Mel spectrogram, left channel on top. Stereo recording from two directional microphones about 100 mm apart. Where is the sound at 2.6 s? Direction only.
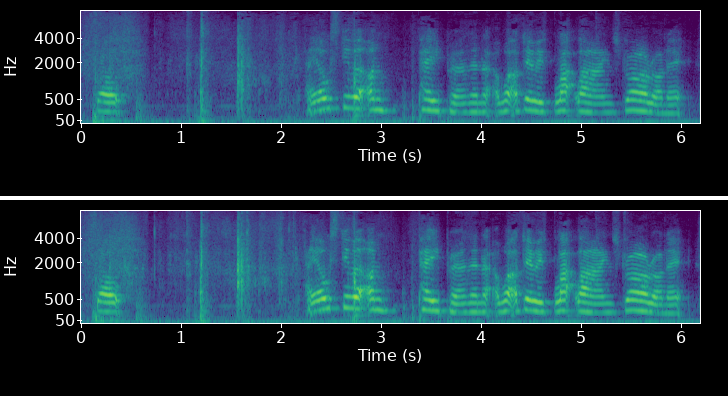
15° right (ahead or behind).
